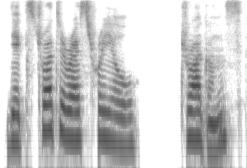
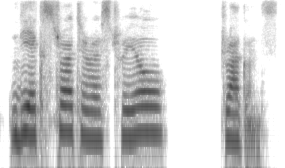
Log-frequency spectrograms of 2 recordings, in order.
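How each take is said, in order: First: Extraterrestrial said with a French accent. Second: Extraterrestrial with a French lilt; French accent. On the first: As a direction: give it your French accent. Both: Shown as a demonstration. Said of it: "how I say extraterrestrial with my French accent".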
